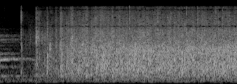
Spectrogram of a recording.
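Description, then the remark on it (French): An audience in a hall bursts into applause after men in the audience are asked to clap. A dense crackling wash of clapping swells quickly after a brief start and holds steady and loud to the end, with no talking over it. “Il y a des hommes ce soir dans la salle par applaudissement.”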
